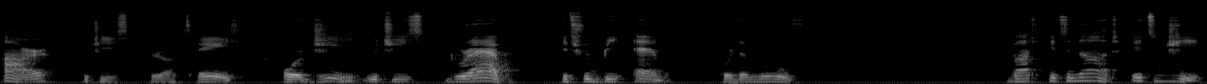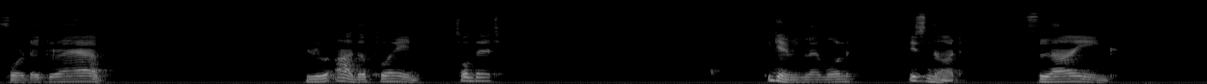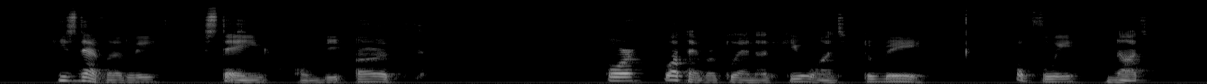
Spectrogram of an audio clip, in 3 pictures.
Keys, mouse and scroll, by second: 4.0 g, 10.7-12.6 drag, 11.5 shift+a, 16.8 s, 18.5-20.3 drag, 21.6 middle click, 22.4-24.1 middle drag, 25.9 middle click, 30.0-32.1 drag, 30.0 middle click, 32.1-33.7 middle drag, 33.7 KP_0, 35.0 middle click.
